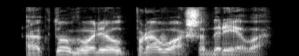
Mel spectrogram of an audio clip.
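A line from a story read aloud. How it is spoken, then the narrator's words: Wry snort. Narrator (Russian): хмыкнул я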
